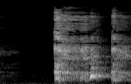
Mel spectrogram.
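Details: After a brief silence, an adult who is still somewhat ill gives two abrupt, harsh coughs in close succession, the first longer than the second.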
